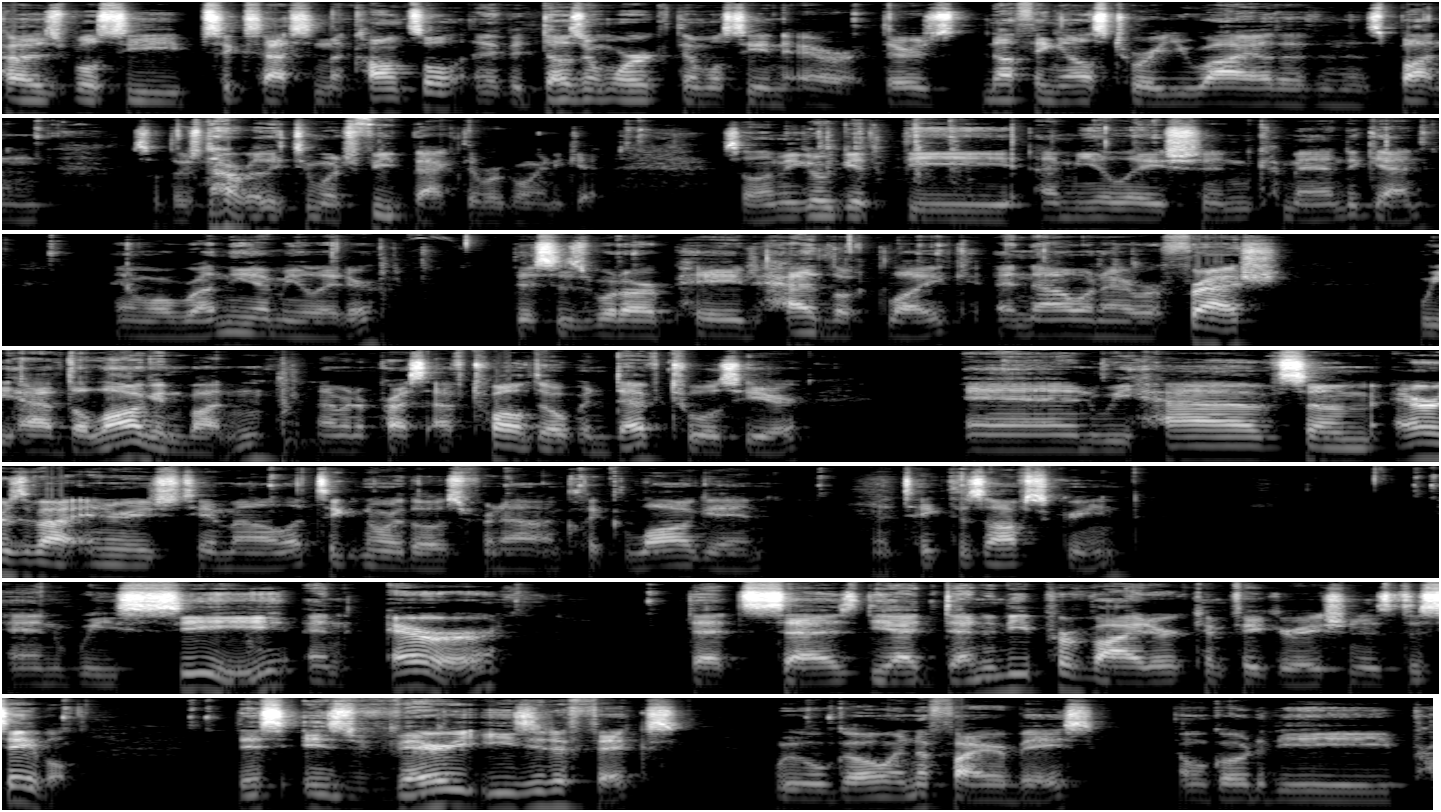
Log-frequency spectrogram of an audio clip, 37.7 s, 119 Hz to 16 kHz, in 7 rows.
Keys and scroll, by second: 8.4 ctrl+c, 8.8 alt+Caps_Lock, 12.2 super+1, 14.8 ctrl+r, 20.3 super+Right, 33.7 ctrl+t, 34.2 alt+Home.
